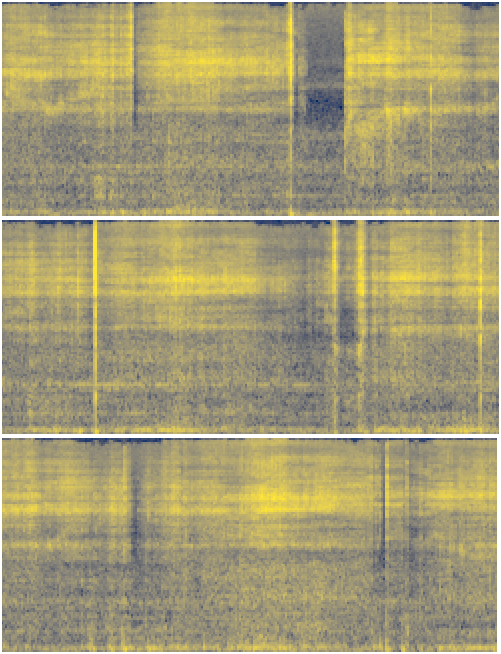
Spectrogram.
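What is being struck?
Empty paper cup.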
